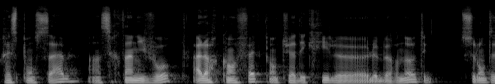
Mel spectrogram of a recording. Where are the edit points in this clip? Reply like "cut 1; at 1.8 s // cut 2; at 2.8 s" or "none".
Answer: cut 1; at 1.9 s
